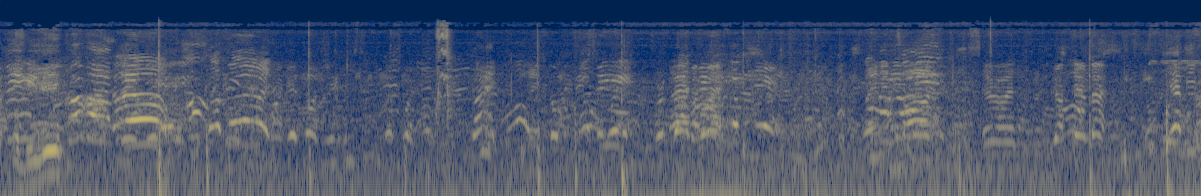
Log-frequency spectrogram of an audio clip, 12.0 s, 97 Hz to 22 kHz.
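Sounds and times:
distant shouts and chatter: 0.0 - 12.0.

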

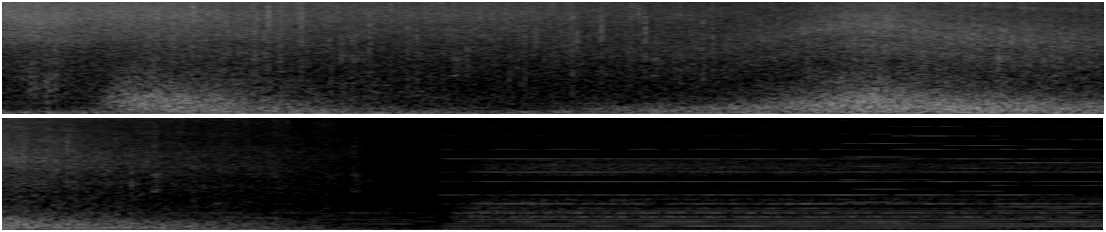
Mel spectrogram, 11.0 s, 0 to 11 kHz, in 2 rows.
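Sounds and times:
rumbling hissing whoosh: 0.0 - 7.3.

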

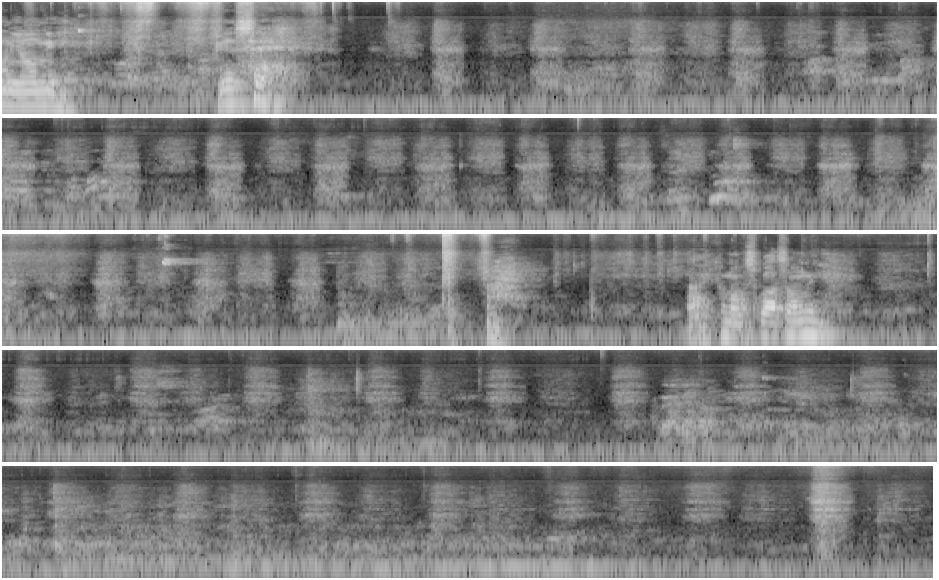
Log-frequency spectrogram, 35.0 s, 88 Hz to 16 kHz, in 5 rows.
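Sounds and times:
man breathing hard: 0.0 - 35.0
steady low hum: 0.0 - 35.0.

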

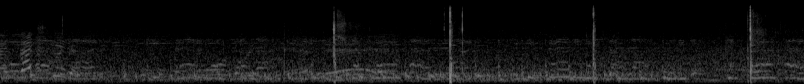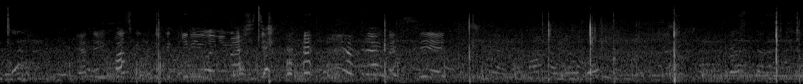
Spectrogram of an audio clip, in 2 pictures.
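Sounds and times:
volleyball being hit: 3.2 - 4.8, 5.8 - 6.2, 7.4 - 8.4, 11.8 - 16.0.

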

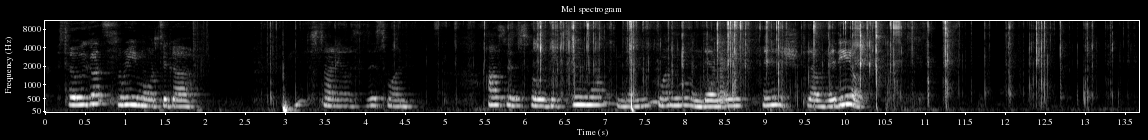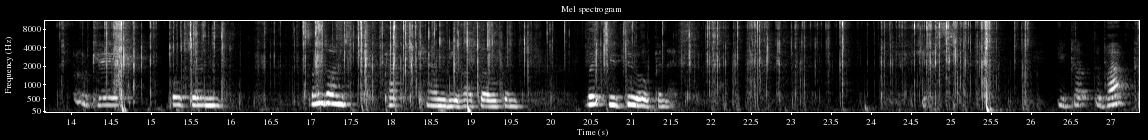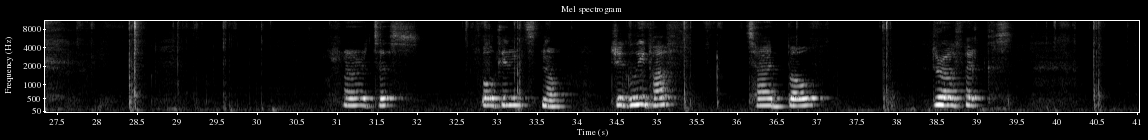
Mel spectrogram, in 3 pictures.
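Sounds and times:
trading cards rustling: 1.8 - 26.2
foil wrapper crinkling: 4.3 - 26.2.

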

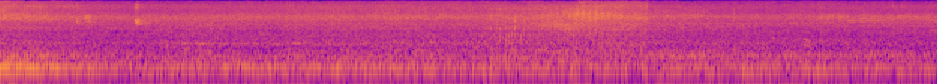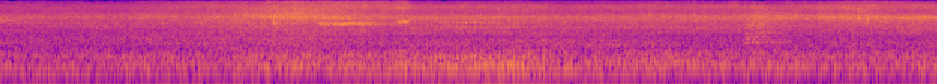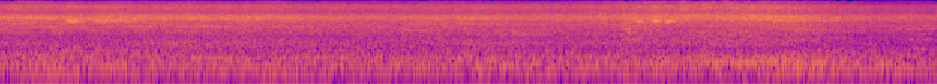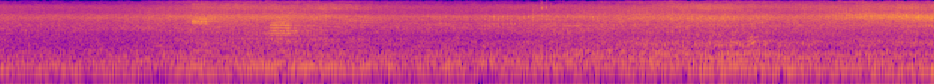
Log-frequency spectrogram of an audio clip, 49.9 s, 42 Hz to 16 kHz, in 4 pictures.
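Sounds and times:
traffic on a wet road: 0.0 - 49.9.

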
